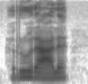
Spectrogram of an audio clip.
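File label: "rurale", female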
